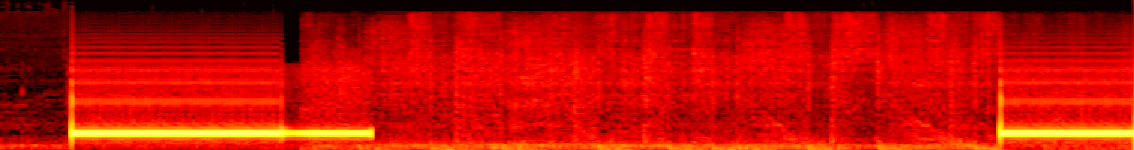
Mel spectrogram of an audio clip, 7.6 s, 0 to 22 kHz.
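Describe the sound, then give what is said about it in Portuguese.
Ringback tone of an outgoing telephone call, a steady mid-pitched electronic tone that sounds twice for about two seconds each time, with quiet line hiss in the gap between. “Se chamar 6 vezes e não atender, a gente desliga”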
